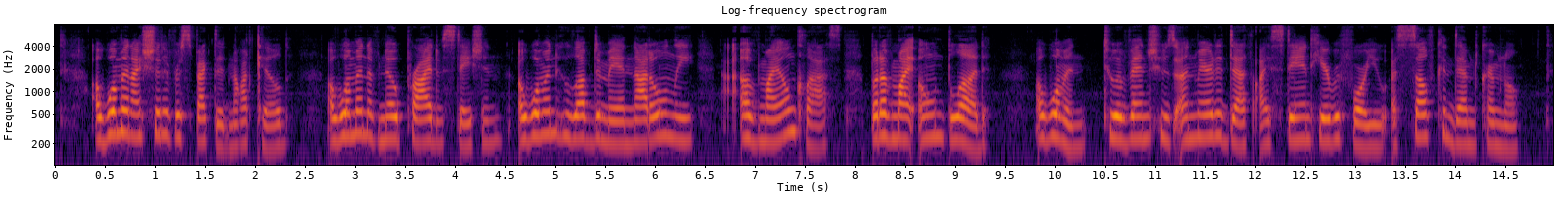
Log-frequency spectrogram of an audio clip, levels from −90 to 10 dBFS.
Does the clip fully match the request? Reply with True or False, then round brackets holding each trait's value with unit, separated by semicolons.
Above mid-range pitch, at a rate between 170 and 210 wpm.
True (225 Hz; 190 wpm)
